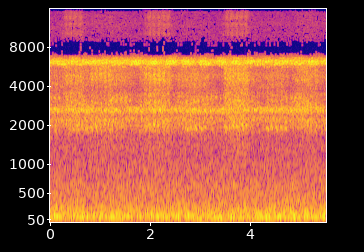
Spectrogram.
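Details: A continuous, high-pitched chirring of crickets at night, layered trills with a gentle rhythmic pulse and a few louder surges, steady low background hum.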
